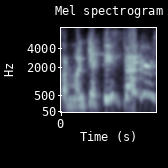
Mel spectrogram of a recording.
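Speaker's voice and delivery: very high, manic, frantic outburst. Describing a line from a clip, imitating it a little frantic and maniacal. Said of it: "a little freaking frantic and maniacal".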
